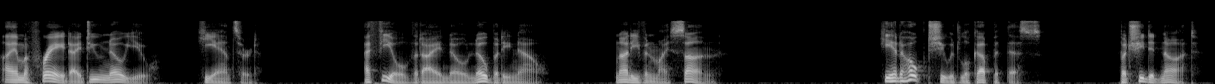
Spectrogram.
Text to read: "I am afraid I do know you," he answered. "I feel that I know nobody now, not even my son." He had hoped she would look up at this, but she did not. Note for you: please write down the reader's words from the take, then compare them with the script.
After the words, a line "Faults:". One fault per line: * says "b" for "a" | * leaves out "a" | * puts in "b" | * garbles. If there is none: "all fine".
"I am afraid I do know you," he answered. "I feel that I know nobody now, not even my son." He had hoped she would look up at this, but she did not.
Faults:
all fine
